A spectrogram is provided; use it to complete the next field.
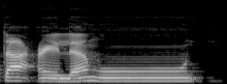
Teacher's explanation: تعلمون واو مدہ ہو رہا ہے، دو حرکات لمبا کریں گے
